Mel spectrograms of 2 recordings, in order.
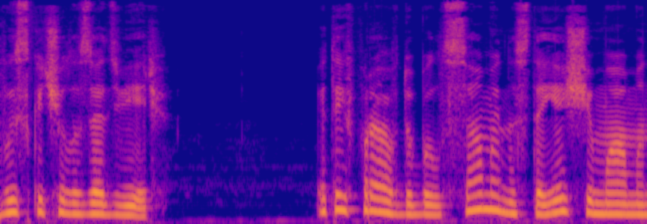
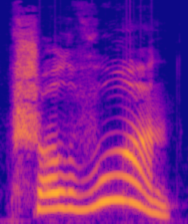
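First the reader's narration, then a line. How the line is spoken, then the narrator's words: Mother yelling. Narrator (Russian): завопила мама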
